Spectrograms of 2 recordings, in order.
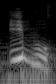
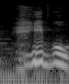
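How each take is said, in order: First: The word begins directly with a vowel. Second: The word begins with an audible h sound. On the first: The speaker calls it right. "Le H est une lettre que je ne prononce pas" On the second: The speaker calls it wrong. "ما بقول"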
